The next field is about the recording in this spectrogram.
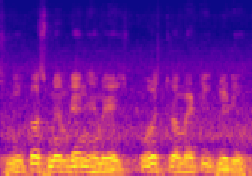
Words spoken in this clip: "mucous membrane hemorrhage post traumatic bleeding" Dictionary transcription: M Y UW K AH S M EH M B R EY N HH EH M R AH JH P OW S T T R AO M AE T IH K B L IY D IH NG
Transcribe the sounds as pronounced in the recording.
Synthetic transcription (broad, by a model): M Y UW K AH S M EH M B R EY N HH EH M R AH JH P OW S T T R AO M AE T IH K B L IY D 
